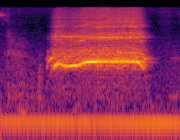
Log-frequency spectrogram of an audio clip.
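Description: One breathy, airy whistle blown on a candy whistle for about a second, close by, weak and hissy rather than a clear tone, over a low steady hum.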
